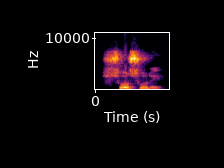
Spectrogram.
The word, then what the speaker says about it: শ্বশুর: ঠিক আছে, তো বফলার উচ্চারণটা নেই, উত্তরটা হবে শ্বশুরে। শ্বশুর, শ্বশুরের মধ্যে কিন্তু বফলার উচ্চারণ নেই।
